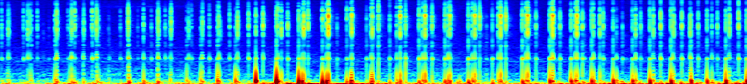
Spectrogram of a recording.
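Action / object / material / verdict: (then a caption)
tap / plastic jar lid on a small glass jar / plastic / none. Fingernails tap rapidly on the flat top of a green plastic lid screwed onto a small, empty glass jar held sideways. The result is a fast, uneven stream of short, dry clicks, each with a bright tick over a soft low knock. The taps die away at once with no ring.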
